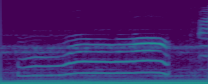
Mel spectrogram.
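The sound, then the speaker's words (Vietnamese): A tortoiseshell cat meowing while waiting to be fed: one quiet, drawn-out meow that rises, holds its pitch, then breaks off abruptly, over a steady low hum. “Năm vừa nói xong thì con mèo tam thể từ đâu chạy tới. Nó ngồi chồm hổm chờ Năm dầm cơm cho ăn.”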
